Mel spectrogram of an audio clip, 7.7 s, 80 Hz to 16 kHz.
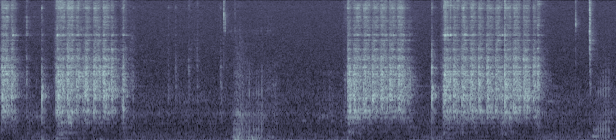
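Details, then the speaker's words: Honda GX120 valve being lapped by hand with fresh coarse paste: bursts of gritty, rasping scrape each time the valve twists on its seat, showing the paste is still cutting well. "okay i put new paste on and you would you'll be able to hear how rough it is you can hear how rough that is"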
